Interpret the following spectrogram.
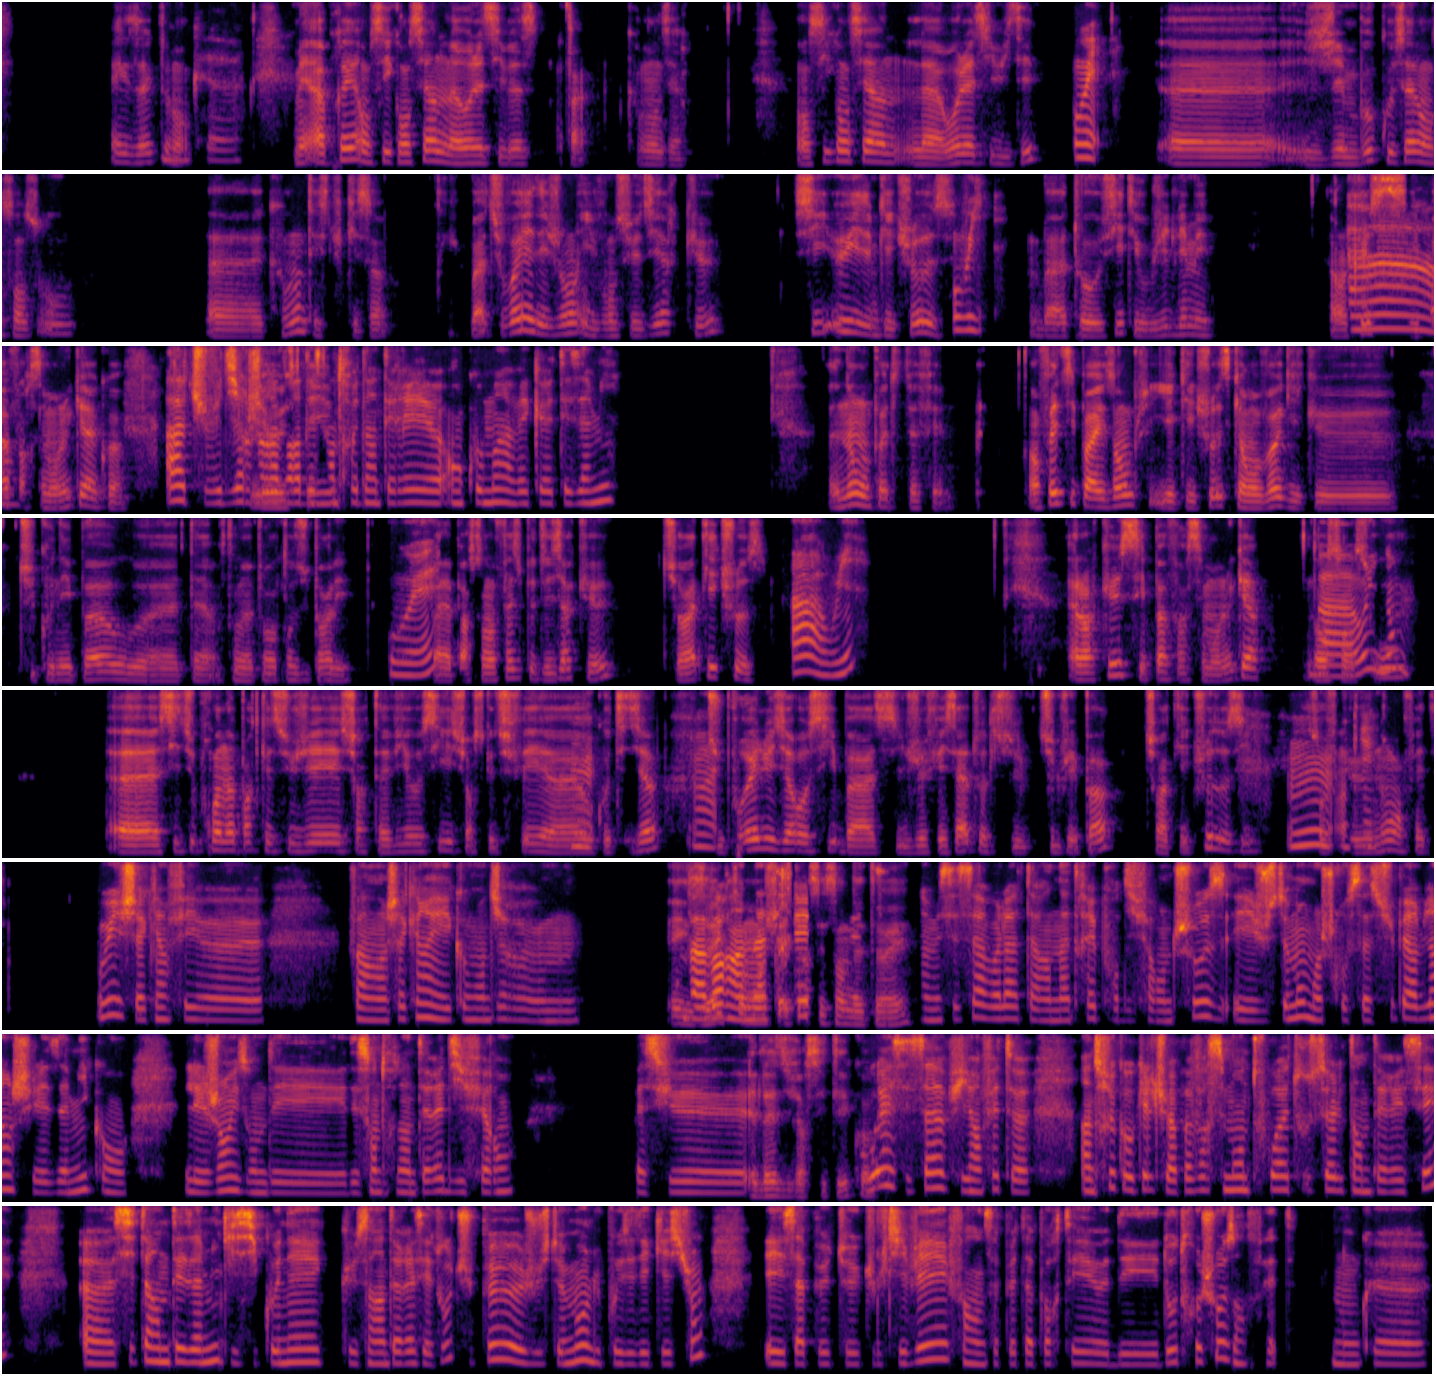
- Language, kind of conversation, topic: French, unstructured, Quelle qualité apprécies-tu le plus chez tes amis ?
- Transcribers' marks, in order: tapping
